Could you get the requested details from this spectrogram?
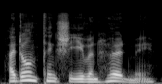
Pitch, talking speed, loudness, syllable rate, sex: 135 Hz, 260 wpm, -16 LUFS, 5.4 syllables/s, male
